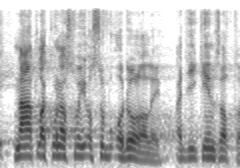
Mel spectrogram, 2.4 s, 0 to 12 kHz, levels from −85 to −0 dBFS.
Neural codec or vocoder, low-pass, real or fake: vocoder, 22.05 kHz, 80 mel bands, WaveNeXt; 9.9 kHz; fake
